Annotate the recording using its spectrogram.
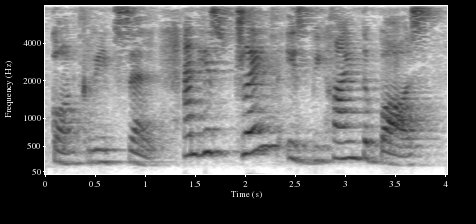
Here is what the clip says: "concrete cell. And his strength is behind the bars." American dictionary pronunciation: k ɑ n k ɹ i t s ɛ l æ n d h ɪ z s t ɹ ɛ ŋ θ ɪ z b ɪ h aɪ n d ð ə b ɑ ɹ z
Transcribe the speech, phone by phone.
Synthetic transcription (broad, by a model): k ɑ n k ɹ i t s ɛ l æ n d h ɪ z s t ɹ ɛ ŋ t ɪ z b ɪ h aɪ n d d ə b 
